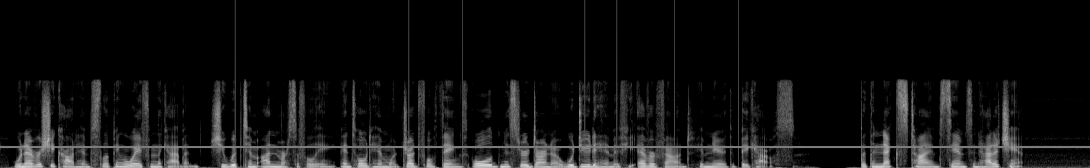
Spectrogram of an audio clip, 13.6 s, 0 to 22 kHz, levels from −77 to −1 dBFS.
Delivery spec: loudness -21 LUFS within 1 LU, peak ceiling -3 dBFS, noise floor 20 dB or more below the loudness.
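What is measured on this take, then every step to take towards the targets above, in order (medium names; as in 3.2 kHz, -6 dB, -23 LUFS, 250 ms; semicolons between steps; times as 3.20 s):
clicks found 7; steady tone 2.8 kHz; tone level -39 dBFS; loudness -24.0 LUFS; peak level -7.0 dBFS; loudness target -21.0 LUFS
-> de-click; band-stop 2.8 kHz, Q 30; trim +3 dB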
